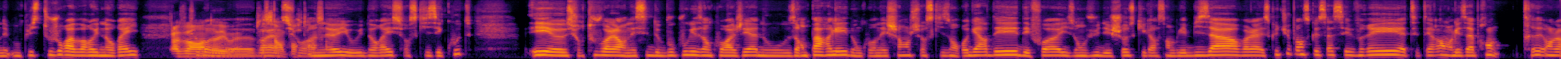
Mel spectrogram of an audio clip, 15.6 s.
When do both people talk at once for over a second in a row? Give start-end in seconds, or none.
1.9-3.3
